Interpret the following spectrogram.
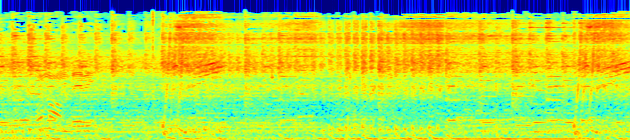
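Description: Money Link video slot machine playing its bonus-round music and spin jingles as two of its hold-and-spin respins play out.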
